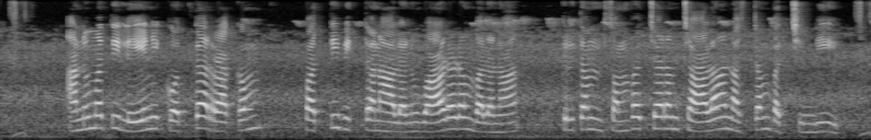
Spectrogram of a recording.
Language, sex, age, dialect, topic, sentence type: Telugu, female, 36-40, Central/Coastal, agriculture, statement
